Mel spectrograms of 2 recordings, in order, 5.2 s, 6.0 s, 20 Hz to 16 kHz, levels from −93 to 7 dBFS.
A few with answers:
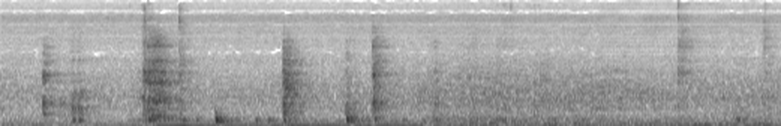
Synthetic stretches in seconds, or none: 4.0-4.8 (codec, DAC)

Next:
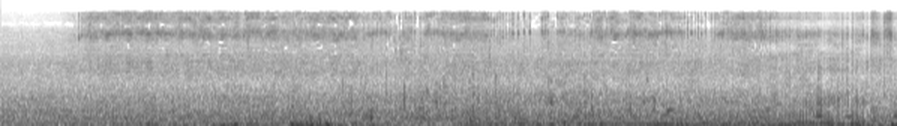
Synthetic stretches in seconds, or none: 5.1-6.0 (codec, SNAC)

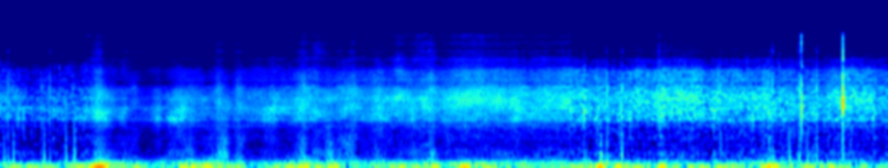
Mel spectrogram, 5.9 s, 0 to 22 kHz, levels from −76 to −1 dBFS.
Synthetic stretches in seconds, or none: 0.6-3.8 (vocoder, WaveNeXt)

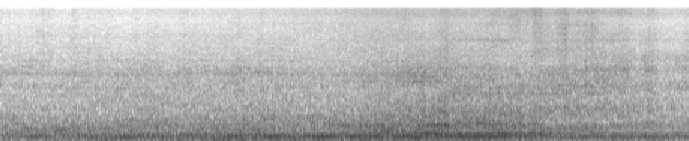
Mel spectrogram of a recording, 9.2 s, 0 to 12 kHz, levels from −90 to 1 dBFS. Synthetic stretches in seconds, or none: none

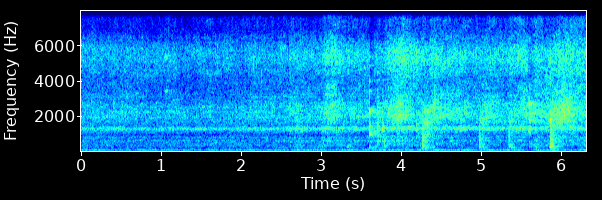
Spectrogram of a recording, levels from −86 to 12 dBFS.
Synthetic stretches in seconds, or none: 0.0-1.6 (vocoder, Vocos); 5.1-6.3

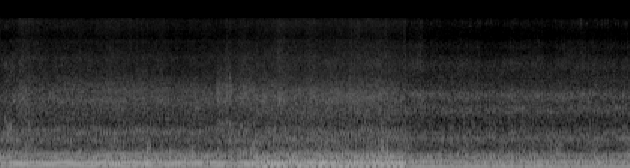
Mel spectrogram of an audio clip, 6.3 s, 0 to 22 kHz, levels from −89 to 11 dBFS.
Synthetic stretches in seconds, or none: 0.9-4.0 (vocoder, Vocos); 4.9-5.7

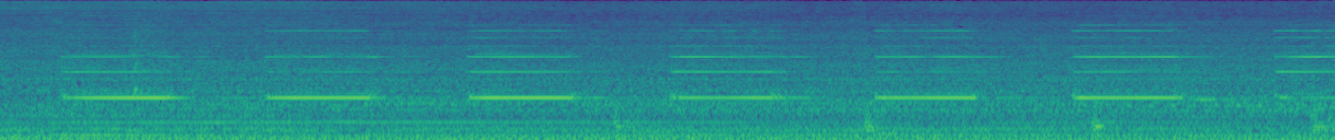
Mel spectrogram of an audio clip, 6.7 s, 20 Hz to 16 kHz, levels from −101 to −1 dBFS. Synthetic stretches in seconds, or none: none

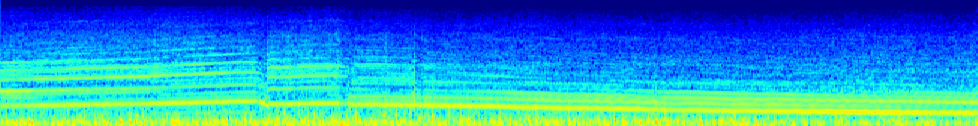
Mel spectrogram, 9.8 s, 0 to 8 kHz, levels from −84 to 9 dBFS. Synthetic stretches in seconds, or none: none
